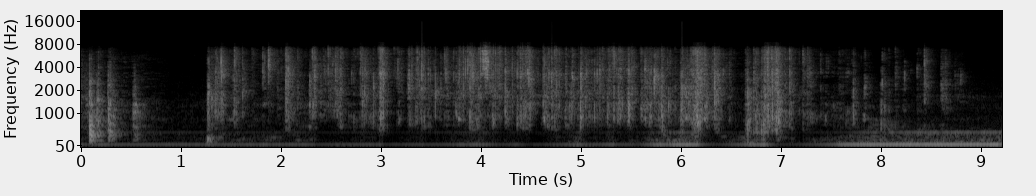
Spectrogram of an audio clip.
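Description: Foil wrapper of a 2016 Panini Prizm football card pack crinkling as it is torn open and pulled off by hand: a dense run of crackling that starts about a second in and stops about seven seconds in, after a few light clicks.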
